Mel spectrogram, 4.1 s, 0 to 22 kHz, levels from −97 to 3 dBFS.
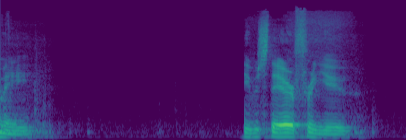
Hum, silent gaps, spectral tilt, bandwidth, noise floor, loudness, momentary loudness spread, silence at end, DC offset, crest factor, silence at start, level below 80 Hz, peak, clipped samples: none; none; -4 dB/octave; 16 kHz; -85 dBFS; -35 LUFS; 19 LU; 0.5 s; under 0.1%; 20 dB; 0 s; under -90 dBFS; -18 dBFS; under 0.1%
